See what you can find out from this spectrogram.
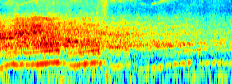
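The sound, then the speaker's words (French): A car speeds past, nearly running over an old man. Its loud engine roar mixes with squealing tires and eases slightly toward the end. “T'as failli écraser ce vieux monsieur! Wouah, c'est pas grave, c'est pas ma voiture.”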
